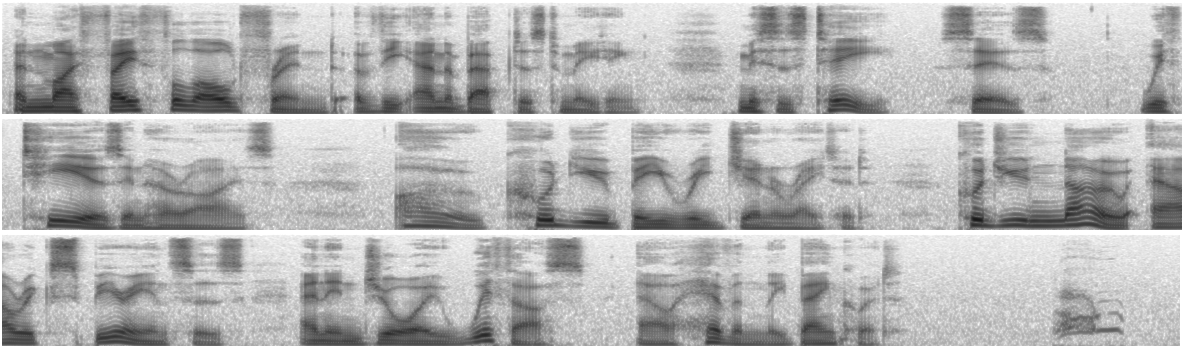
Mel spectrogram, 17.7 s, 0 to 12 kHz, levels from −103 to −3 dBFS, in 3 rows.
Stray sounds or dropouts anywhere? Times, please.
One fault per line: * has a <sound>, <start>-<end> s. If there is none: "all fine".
* has a bark, 17.1-17.4 s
